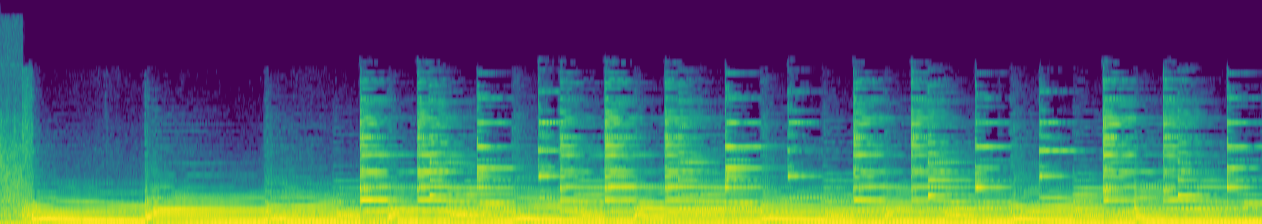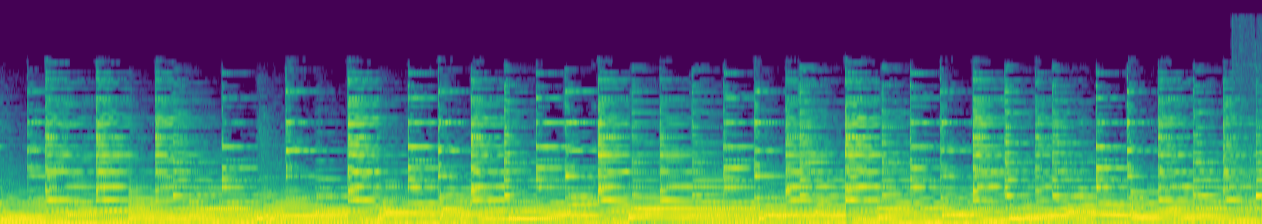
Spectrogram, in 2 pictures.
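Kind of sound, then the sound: signal or alarm, church bells ringing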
